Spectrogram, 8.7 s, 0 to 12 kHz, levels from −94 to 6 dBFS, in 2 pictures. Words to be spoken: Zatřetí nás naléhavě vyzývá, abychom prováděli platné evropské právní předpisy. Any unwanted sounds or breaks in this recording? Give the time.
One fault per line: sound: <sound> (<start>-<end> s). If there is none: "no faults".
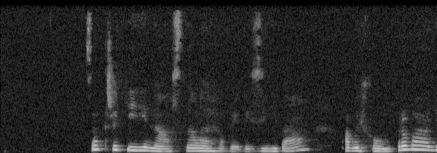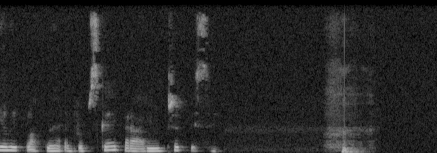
sound: laugh (7.6-8.1 s)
